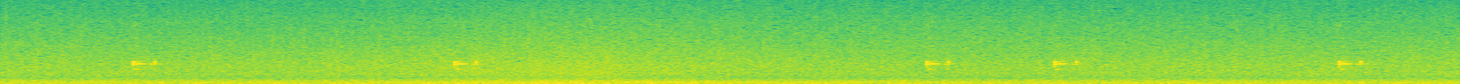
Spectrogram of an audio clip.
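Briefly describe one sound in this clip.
Soft chiming blips sound as dialogue text advances.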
